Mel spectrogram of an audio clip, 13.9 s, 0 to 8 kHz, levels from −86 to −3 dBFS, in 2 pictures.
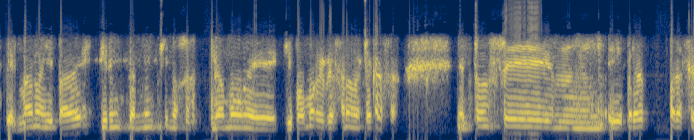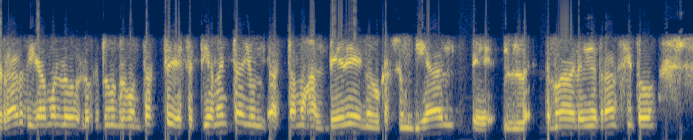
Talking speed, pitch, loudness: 185 wpm, 170 Hz, -13 LUFS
